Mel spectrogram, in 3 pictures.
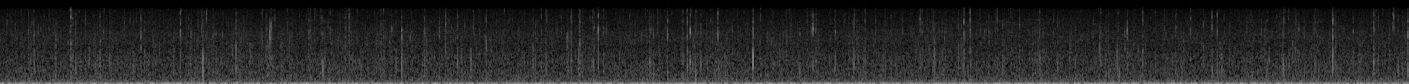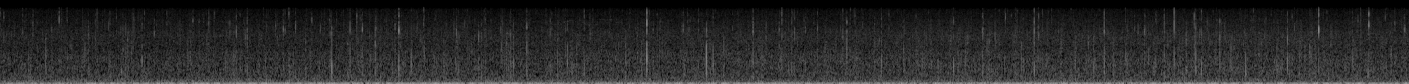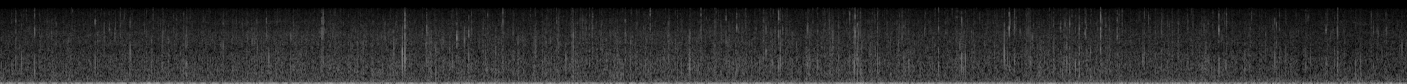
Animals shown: forest ambience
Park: Acadia National Park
